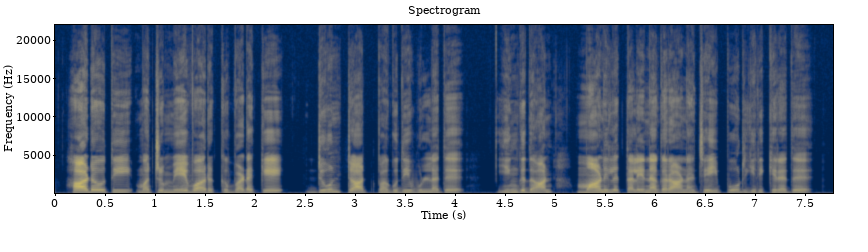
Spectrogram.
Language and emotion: Tamil, neutral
